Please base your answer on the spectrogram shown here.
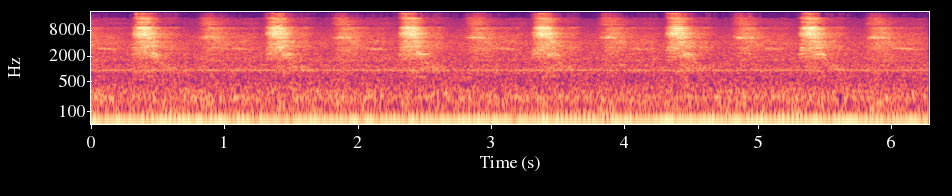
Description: MRI sound loop for relaxation and ASRM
